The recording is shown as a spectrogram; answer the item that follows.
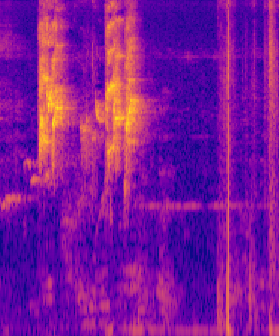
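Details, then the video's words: Lovebird singing to provoke rival lovebirds: two loud, harsh chattering bursts about a second apart, followed by near quiet with a few faint clicks. "dijamin burung Lovebird lain emosi"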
